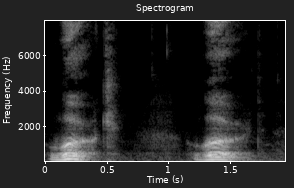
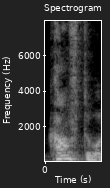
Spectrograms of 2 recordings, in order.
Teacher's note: Either we are skipping the R sound or we are pronouncing it softly. But many new learners are pronouncing it with a lot of pressure.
